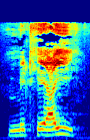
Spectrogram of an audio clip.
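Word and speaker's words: ਮਿਠਾਈ: आई उच्चारण करना है मम्मी द सिहारी भी ला के उच्चारण करना मठ बोल जा सहारी छ जा मिठाई बोलना है गुर पूरे हर प्रभ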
